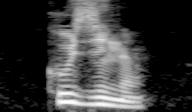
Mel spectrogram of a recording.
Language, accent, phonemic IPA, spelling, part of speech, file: French, France, /ku.zin/, cousines, noun, LL-Q150 (fra)-cousines.wav
- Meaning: plural of cousine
